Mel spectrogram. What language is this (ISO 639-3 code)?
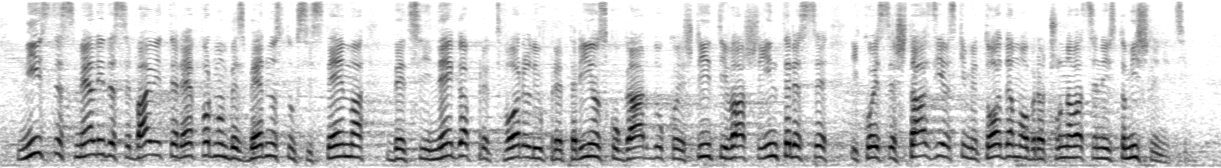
srp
